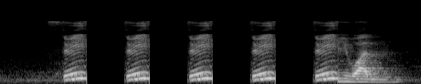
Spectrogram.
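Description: From 0.87 to 3.38 s the speech breaks into a stutter with silent gaps. A burst of about 248 ms repeats four times, each followed by 381 ms of dead silence, every 629 ms. The likely cause is a stalled stream replaying its last fragment. The missing speech is lost.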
